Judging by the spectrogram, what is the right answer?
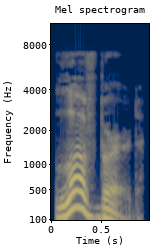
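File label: "lovebird", British English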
